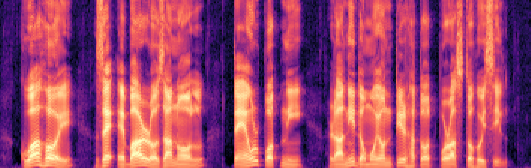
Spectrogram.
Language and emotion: Assamese, neutral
